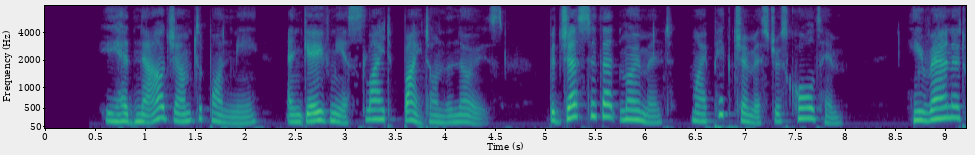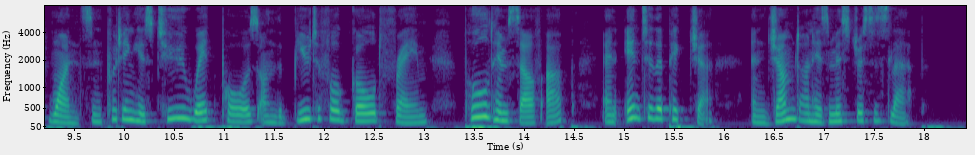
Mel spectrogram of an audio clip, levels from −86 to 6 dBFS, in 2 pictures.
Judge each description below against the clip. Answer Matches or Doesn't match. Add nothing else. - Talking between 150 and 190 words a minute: Matches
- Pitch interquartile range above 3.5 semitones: Matches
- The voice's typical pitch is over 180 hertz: Matches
